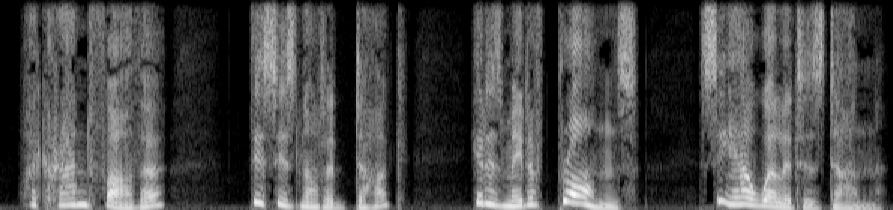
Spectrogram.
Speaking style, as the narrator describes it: Rosabella exclaimed

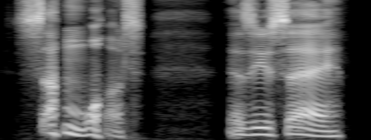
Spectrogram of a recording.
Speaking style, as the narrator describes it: agreed his lordship with a short laugh

